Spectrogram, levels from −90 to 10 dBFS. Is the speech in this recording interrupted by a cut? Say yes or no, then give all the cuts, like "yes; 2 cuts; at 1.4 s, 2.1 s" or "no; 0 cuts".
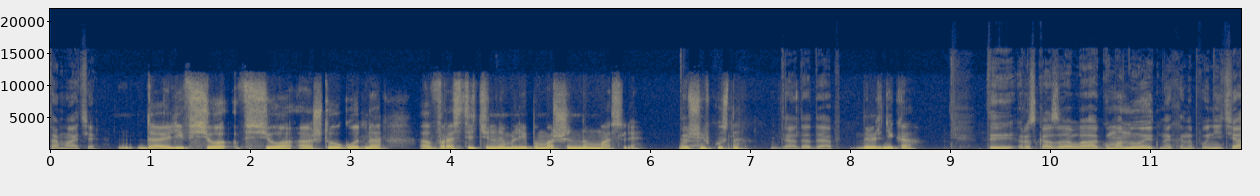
yes; 2 cuts; at 6.3 s, 7.9 s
